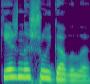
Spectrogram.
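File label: "кежны шуйгавылӧ", Komi, female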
